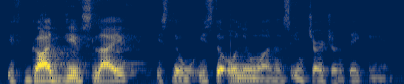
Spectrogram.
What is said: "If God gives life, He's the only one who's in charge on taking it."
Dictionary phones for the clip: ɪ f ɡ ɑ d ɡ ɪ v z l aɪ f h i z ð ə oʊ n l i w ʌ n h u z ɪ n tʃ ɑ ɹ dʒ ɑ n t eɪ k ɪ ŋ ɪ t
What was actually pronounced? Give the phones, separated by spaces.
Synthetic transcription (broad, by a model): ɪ f ɡ ɑ d ɡ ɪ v s l aɪ f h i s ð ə oʊ n l i w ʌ n h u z ɪ n tʃ ɑ ɹ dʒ ɑ n t eɪ k ɪ ŋ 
